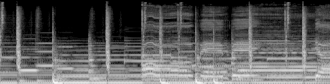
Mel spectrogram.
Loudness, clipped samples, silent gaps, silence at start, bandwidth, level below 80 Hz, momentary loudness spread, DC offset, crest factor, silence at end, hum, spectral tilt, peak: -9 LUFS; under 0.1%; none; 0 s; 20 kHz; -12 dBFS; 3 LU; under 0.1%; 8 dB; 0 s; none; -5.5 dB/octave; 0 dBFS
